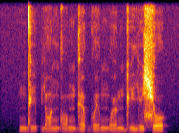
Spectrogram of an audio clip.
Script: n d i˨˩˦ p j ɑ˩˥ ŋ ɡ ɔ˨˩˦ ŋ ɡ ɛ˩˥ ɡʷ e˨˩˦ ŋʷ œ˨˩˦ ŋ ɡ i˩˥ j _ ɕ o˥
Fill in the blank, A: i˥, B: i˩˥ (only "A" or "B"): A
